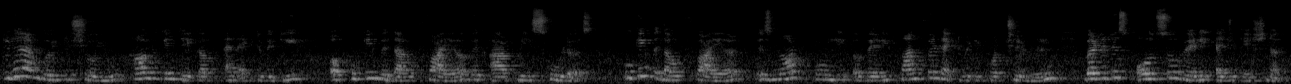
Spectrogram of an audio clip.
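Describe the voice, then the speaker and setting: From a table in a small room, a woman in her thirties who hosts her own channel explains a simple recipe step by step for parents, patient in her instruction. Her medium-pitched voice is animated and fairly quick, with background noise.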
